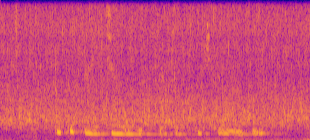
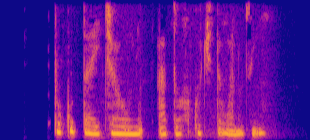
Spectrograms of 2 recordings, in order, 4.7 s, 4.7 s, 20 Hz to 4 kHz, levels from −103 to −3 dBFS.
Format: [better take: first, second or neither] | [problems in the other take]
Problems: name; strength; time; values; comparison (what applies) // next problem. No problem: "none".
second | background sound (Stream); 1 dB below the speech // room echo; dies away in 1.2 s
